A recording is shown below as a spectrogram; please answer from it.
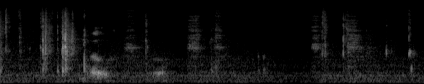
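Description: Tarot cards are shuffled by hand in a brisk run of papery riffles and rubs, close and fairly quiet, with a brief voice heard among them.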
